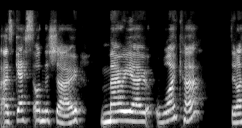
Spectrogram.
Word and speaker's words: Mario Wijker: I'm really happy to have as guest on the show, Mario Wijker.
